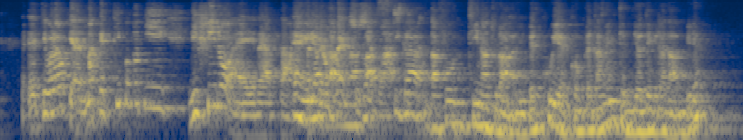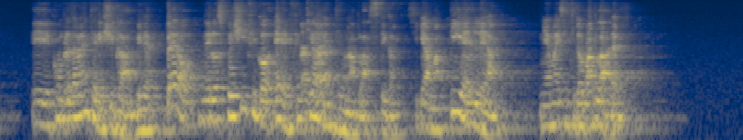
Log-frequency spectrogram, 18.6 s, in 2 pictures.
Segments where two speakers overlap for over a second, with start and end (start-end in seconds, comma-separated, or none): 3.6-5.3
